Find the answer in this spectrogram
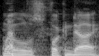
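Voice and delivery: mocking put-on voice. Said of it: "don't say it like that".

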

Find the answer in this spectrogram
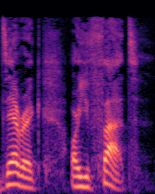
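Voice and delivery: put-on British accent. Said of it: "It's that British accent".

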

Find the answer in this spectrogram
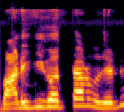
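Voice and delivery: ordinary delivery

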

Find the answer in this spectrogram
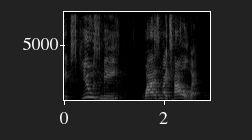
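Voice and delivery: high, loud, slow indignant tone. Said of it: "I'm like".

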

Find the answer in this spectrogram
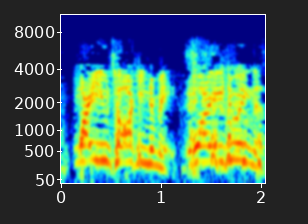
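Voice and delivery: acted, high, frantic, freaked-out panicked outburst. Retelling a friend's coffee story, imitating someone freaking out. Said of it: "he said he'd be freaking out".

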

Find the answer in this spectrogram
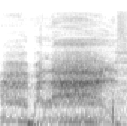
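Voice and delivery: eerie, spooky, really creepy ghost voice. Retelling a text from a game app's ghost: really creepy voice. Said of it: "in a really creepy voice".

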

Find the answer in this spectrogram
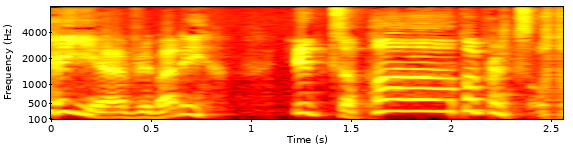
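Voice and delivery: very high-pitched, hammy, put-on Italian accent. Showing off a cuckoo clock, voicing Papa Pretzel with an Italian accent. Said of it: "he's going to sound Italian".

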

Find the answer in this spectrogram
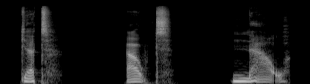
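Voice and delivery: low, rough growl, spoken word by word. Reading Rambu answering her after she hisses at him: low rough growl. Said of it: "voice low and rough as he growls".

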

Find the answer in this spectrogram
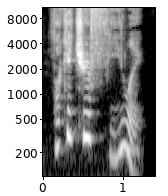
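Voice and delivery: mock concerned woman voice, high and soft cooing.

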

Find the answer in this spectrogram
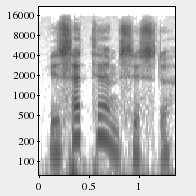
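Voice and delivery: barely audible, faint, soft close whisper. Voicing an unseen nearby speaker heard only faintly, a faint whisper. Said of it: "you think you hear a whisper".

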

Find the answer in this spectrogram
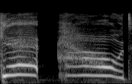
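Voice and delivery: very high, furious, flipped-out yell. Retelling a Beauty and the Beast scene: imitating the Beast yelling.

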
